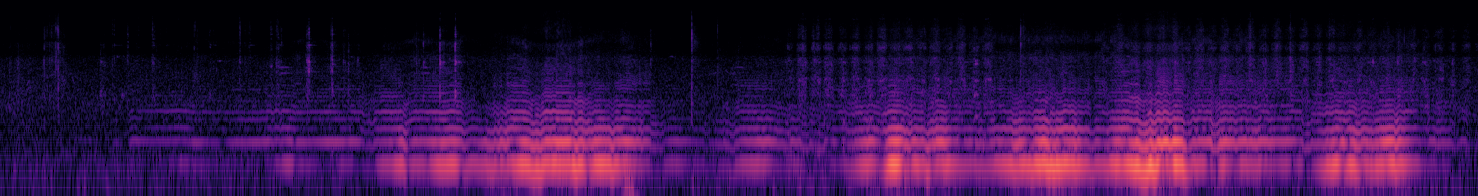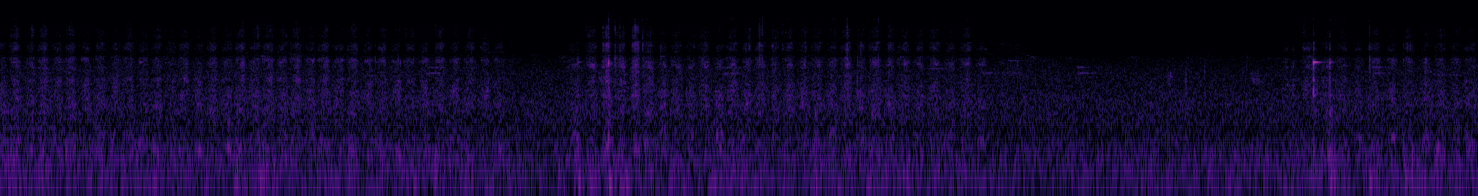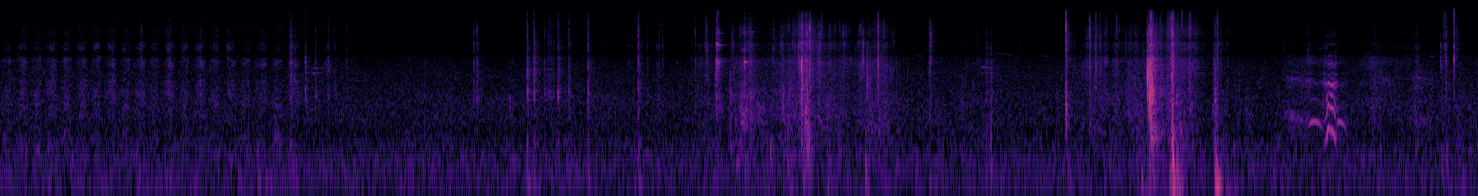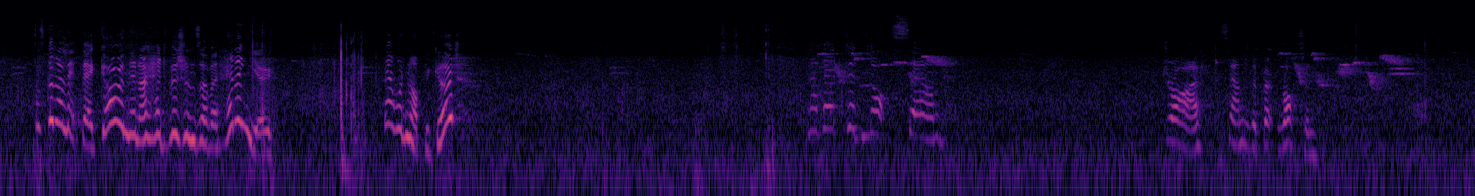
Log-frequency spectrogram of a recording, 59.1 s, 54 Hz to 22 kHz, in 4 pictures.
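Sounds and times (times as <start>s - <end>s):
hand saw scraping branch: 0.5s - 4.8s, 7.1s - 10.6s, 11.3s - 19.9s, 20.5s - 24.9s, 27.6s - 32.9s
bumblebee buzzing: 1.3s - 14.9s
wood cracking: 34.3s - 39.5s, 40.2s - 42.0s.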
